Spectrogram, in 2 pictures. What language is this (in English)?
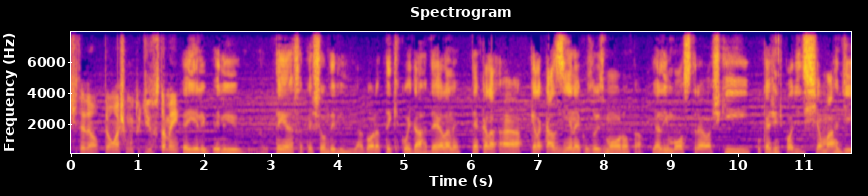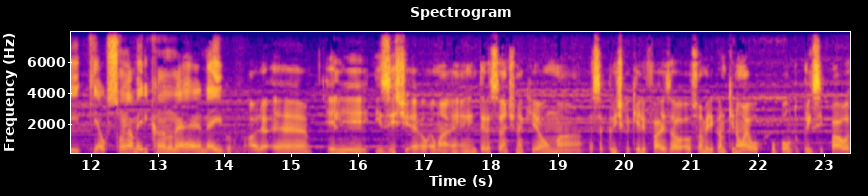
Portuguese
